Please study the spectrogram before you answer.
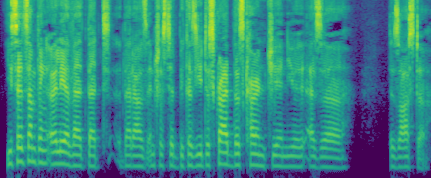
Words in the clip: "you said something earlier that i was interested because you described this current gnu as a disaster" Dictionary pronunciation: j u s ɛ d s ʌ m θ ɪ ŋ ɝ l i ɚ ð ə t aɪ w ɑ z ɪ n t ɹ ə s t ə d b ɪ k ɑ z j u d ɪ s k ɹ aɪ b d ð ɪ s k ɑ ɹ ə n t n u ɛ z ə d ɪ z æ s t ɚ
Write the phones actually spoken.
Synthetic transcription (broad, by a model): j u s ɛ d s ʌ m θ ɪ ŋ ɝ l i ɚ ð ə t aɪ w ɑ z ɪ n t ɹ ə s t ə d b ɪ k ɑ z j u d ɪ s k ɹ aɪ b ð ɪ s k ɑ ɹ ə n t n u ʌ z ə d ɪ z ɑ s t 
